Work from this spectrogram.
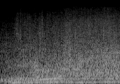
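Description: A car engine drones and revs steadily at moderate volume while straining to tow a huge gold boulder across desert ground in a film scene, with no voices.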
